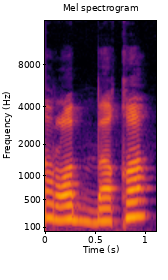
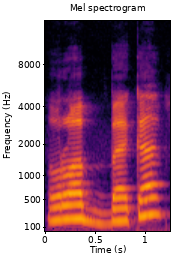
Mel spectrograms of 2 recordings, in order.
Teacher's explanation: یہ موٹا قاف نہیں ہے، یہ باریک قاف ہے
